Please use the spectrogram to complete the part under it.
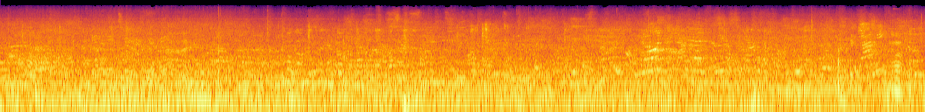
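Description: A crowd of people chatters throughout, close and farther off.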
